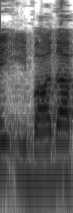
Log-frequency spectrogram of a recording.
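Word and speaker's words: عبادة: لکھا جاتا ہے عبادہ، اور جب عربی لہجے میں اس لفظ کو پڑھا جاتا ہے تو تیز ساکت ہو کر ہے کی آواز میں بدل جاتی ہے، یعنی اسے عبادہ پڑھا یا بولا جائے گا۔ عربی کا لفظ عبادہ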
